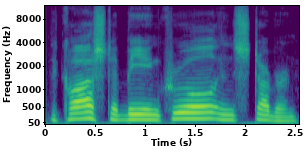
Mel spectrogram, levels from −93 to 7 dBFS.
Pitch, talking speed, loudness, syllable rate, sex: 145 Hz, 165 wpm, -14 LUFS, 3.3 syllables/s, male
